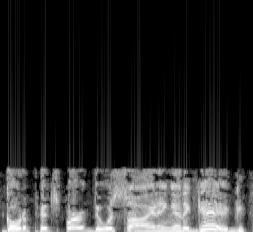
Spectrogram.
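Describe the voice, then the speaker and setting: A man's voice: very high voice, moderate pace. A man on a radio talk show, giving mock-earnest advice. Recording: muffled radio audio.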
